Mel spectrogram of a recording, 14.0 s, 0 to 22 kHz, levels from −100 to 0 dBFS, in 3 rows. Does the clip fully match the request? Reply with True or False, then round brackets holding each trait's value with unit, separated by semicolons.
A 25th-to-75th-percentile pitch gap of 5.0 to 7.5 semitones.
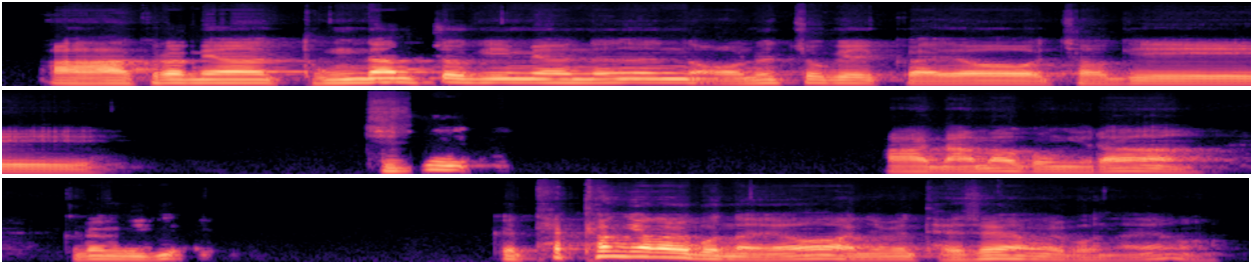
False (4.4 semitones)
